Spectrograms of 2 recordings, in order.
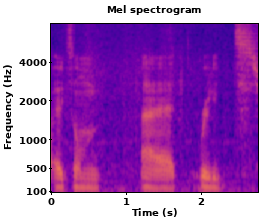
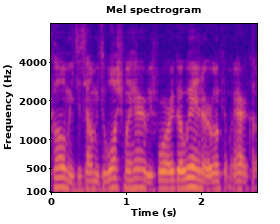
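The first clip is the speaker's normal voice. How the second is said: high whiny mock panic; hammed-up spoiled complainer; freaking out; 10 semitones higher, 5 dB louder than usual. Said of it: "you saw people freaking out over Twitter".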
